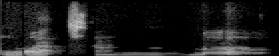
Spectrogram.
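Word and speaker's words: وَتَبَّ: এই যে এটা পড়তে হবে ওয়া তাব্ব, এটা হলো সবচেয়ে বেশি কালকালা কুবরা তাসদিদ, একটা শব্দই আছে কোরআনে ওয়া কত হয়? তাব্ব, ওয়া তাব্ব একটু ধরে রেখে বেশি করে ওয়া তাব্ব।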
